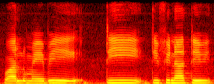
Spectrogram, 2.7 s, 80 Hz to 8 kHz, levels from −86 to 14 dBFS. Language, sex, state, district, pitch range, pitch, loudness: Telugu, female, Telangana, Karimnagar, 210-230 Hz, 225 Hz, -15 LUFS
